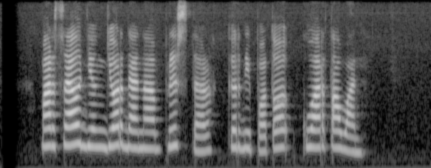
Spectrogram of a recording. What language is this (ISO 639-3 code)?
sun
